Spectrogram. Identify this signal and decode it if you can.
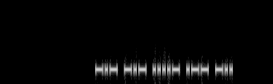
Morse code, heard as a keyed tone, about 52 wpm, 700 Hz. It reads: KK4WD
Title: USA Call Signs - 5 Characters - 50wpm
